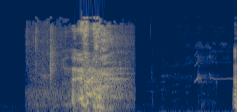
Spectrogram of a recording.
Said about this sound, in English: That was a good cough. That's what I said.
